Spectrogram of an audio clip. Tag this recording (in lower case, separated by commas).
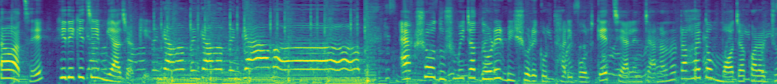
music, speech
